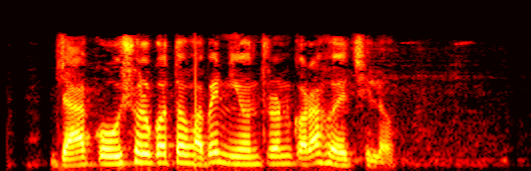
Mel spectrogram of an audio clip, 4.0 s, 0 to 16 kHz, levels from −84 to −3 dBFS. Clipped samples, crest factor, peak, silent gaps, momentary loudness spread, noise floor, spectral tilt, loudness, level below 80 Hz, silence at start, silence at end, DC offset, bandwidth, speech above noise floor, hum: under 0.1%; 16 dB; -2 dBFS; none; 10 LU; -56 dBFS; -4 dB/octave; -15 LUFS; -58 dBFS; 0.4 s; 1.05 s; under 0.1%; 7.8 kHz; 42 dB; none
